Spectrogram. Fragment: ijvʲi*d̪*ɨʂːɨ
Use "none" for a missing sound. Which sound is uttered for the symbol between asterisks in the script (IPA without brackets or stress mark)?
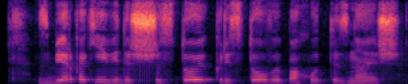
d̪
